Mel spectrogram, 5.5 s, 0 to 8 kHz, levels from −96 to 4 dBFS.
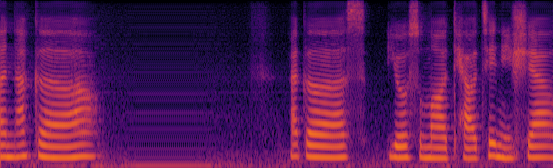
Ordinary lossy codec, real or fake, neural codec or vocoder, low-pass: none; fake; codec, 16 kHz, about 1 kbps, DyCAST, with the encoder's durations; none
